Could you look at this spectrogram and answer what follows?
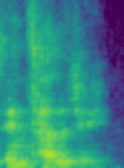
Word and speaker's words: Intelligy: You just said it in Everyone gets it wrong. It's Intelligy. Intelligy.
